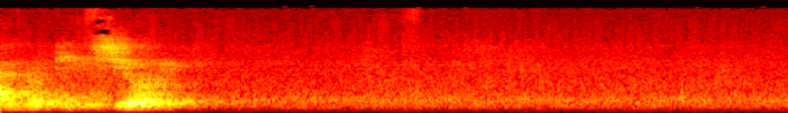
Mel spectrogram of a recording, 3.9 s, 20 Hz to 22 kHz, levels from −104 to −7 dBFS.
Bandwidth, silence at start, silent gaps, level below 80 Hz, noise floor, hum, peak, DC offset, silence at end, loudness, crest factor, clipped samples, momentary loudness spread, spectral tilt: 16.5 kHz; 0 s; none; under -90 dBFS; -46 dBFS; none; -8 dBFS; under 0.1%; 0 s; -24 LUFS; 22 dB; under 0.1%; 24 LU; -3.5 dB/octave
